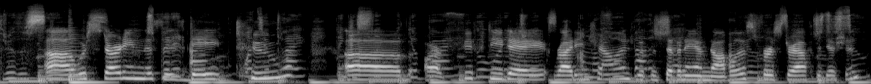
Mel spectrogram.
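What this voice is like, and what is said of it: Hoarse, strained voice. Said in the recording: “I'm already losing my voice,”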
